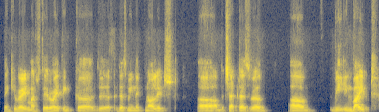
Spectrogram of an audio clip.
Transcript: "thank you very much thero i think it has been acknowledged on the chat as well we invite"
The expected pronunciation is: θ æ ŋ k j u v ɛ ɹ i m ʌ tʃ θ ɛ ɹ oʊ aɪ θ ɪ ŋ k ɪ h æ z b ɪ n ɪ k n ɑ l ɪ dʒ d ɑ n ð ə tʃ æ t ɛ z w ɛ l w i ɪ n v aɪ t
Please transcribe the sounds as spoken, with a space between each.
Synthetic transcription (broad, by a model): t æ ŋ k j u v ɛ ɹ i m ʌ tʃ t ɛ ɹ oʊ aɪ t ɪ ŋ k ɪ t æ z b ɪ n ɪ k n ɑ l ɪ dʒ d ɑ n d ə tʃ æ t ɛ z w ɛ l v i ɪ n v aɪ t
